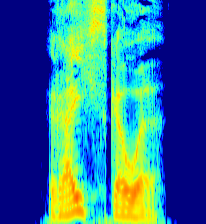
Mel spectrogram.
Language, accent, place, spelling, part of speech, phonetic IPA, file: German, Germany, Berlin, Reichsgaue, noun, [ˈʁaɪ̯çsˌɡaʊ̯ə], De-Reichsgaue.ogg
- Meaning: nominative/accusative/genitive plural of Reichsgau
